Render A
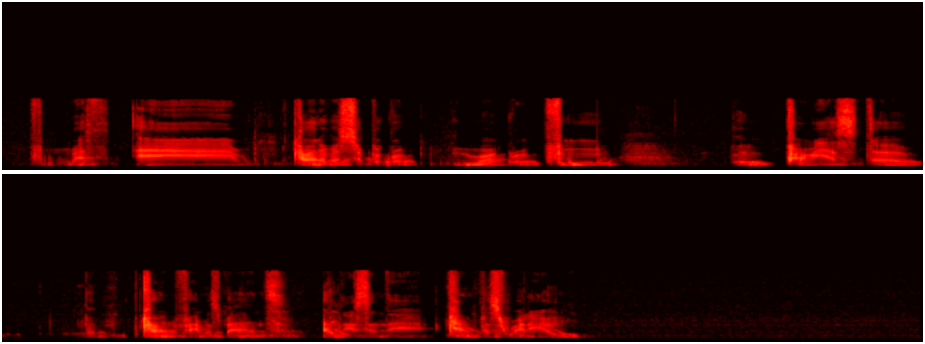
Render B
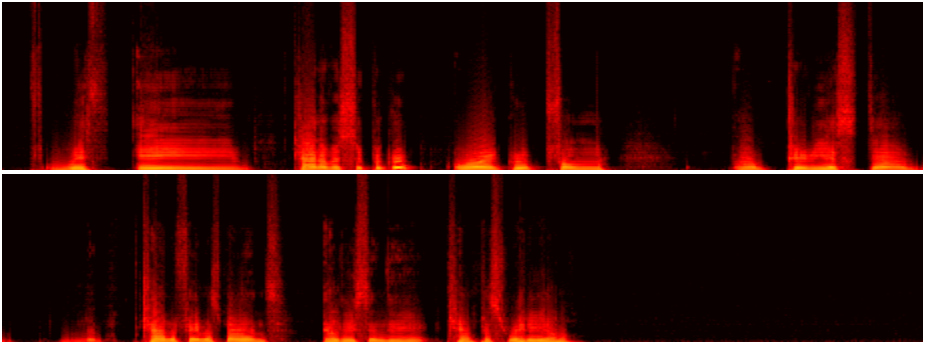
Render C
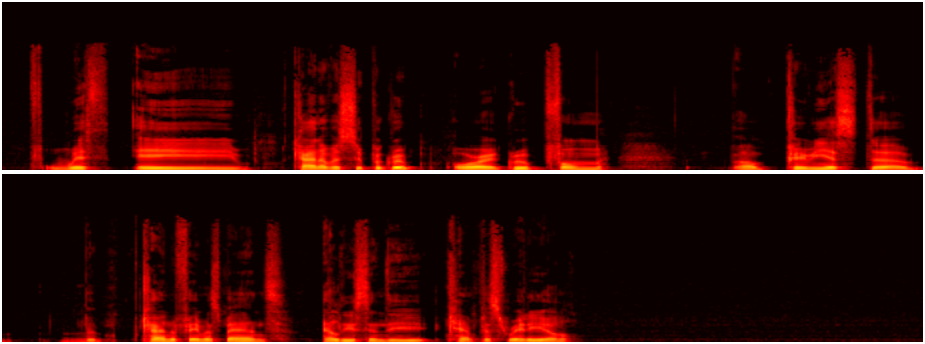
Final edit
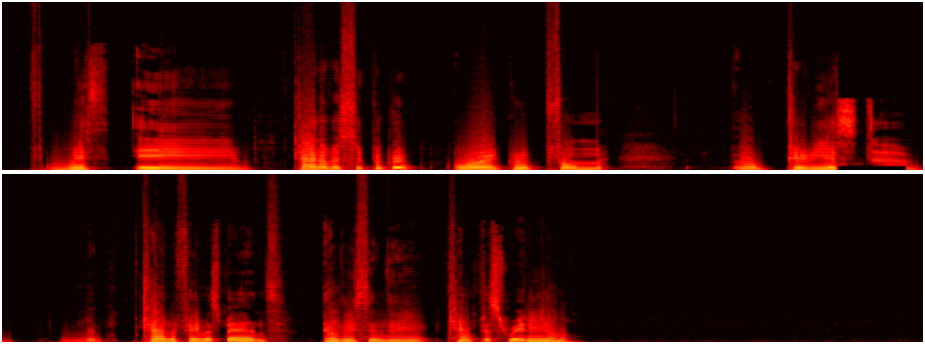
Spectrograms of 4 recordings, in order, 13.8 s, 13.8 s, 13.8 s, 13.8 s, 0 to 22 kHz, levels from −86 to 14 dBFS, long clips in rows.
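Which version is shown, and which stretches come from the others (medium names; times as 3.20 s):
B
0.66–1.18 s: from C
4.29–5.53 s: from C
6.27–6.79 s: from A
8.43–8.84 s: from C
10.43–10.83 s: from C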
